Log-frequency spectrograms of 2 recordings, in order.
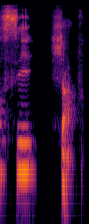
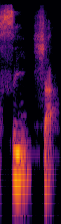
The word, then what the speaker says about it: C#: okay what is C so it is called CSH it is pronounced as CSH Okay C is a modern object oriented and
